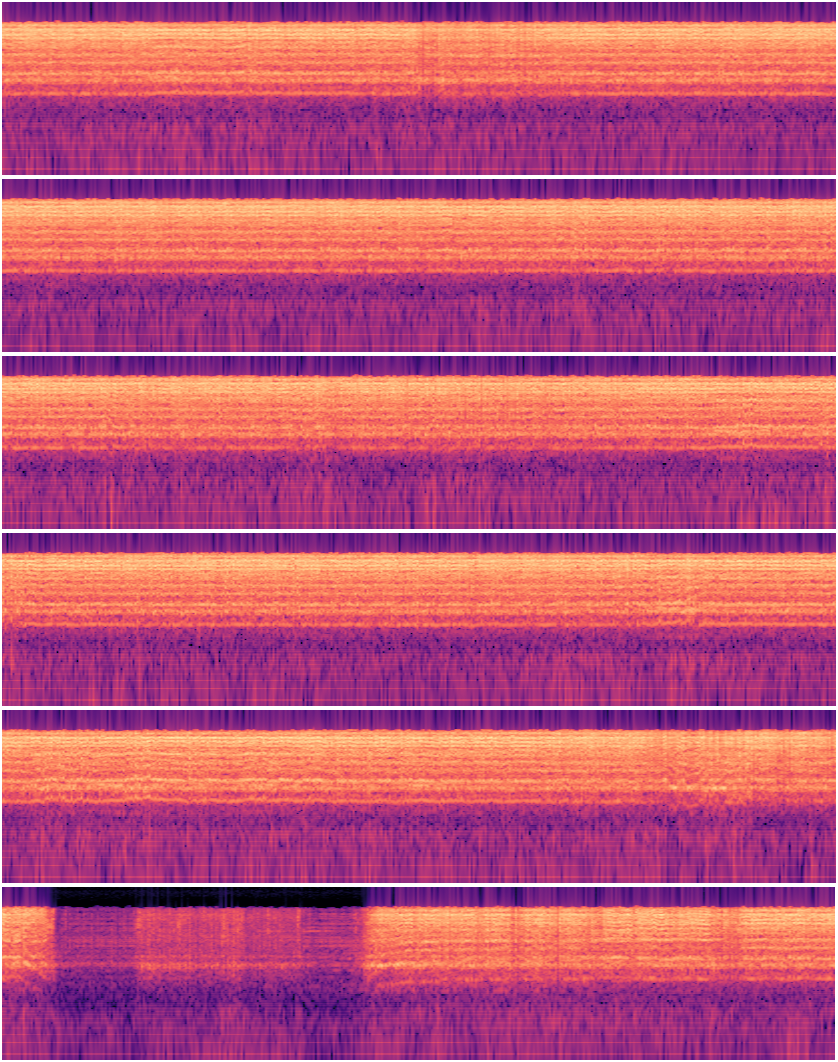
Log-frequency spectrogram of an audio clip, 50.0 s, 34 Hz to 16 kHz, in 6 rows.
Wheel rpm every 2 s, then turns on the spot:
160, 160, 160, 160, 160, 160, 160, 160, 160, 160, 160, 160, 160, 160, 160, 160, 160, 160, 160, 160, 150, 30, 50, 150, 160.
42-44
